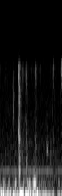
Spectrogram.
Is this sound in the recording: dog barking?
no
